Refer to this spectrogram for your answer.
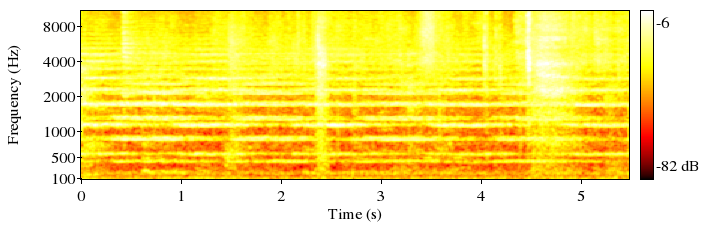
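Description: A loud, steady emergency siren blares continuously over busy street ambience at the Kottbusser Tor square in Berlin, with traffic rumble and a few brief clatters in the background; no one speaks.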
